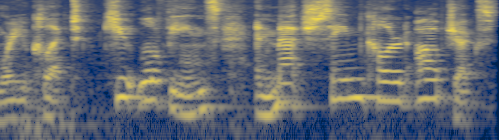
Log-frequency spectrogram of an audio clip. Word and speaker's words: Fiends: And it's pronounced Fiends, Best Fiends.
